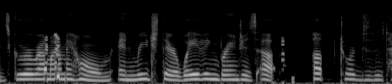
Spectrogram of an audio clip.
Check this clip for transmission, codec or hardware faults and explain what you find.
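Two spots of frames out of order in this speech, 0.44–0.67 s and 2.71–2.95 s: adjacent runs of roughly 0.1 s, which fits four-frame runs, get swapped, so each stretch flutters.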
